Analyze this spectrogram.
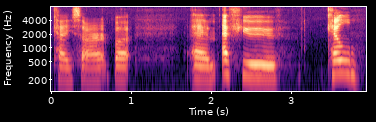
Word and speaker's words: Caesar: come and speak to Caesar or Kaiser um he pronounces it Kaiser but um if you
